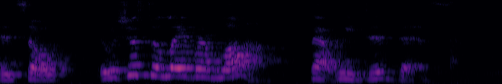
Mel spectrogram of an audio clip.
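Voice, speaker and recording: With an American accent, this woman talks while noticeable background noise is heard. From Maryland. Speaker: fitness instructor and food entrepreneur. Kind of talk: interview.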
